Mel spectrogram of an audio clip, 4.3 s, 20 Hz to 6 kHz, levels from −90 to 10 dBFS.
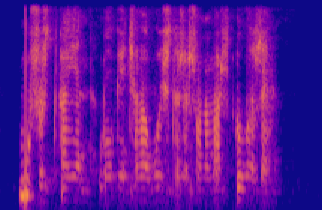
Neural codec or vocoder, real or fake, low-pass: codec, 44.1 kHz, 7.8 kbps, DAC; fake; 5.4 kHz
